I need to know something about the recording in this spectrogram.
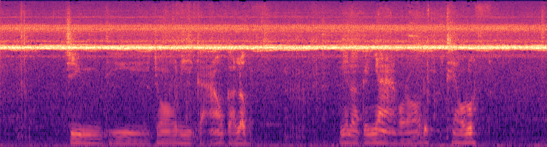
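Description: Doves coo in low, rolling calls nearby.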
